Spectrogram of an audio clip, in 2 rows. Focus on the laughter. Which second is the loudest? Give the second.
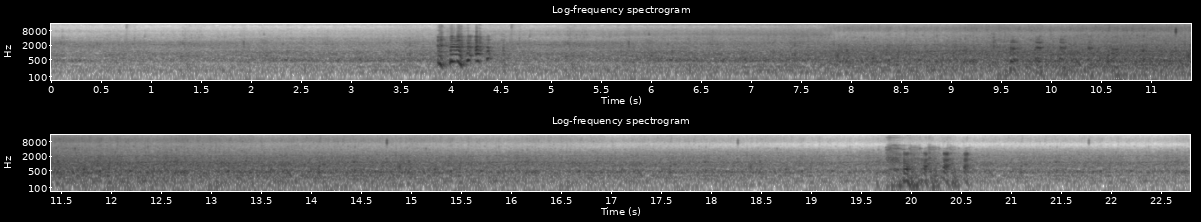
4 s.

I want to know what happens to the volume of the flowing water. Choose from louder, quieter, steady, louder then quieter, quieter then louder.
louder then quieter.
